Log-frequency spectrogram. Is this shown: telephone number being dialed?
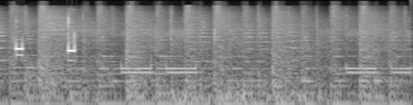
yes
